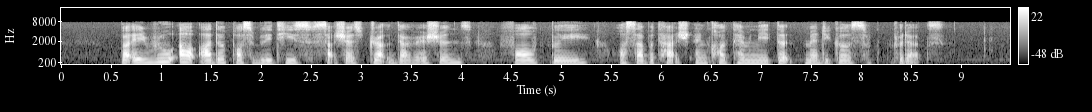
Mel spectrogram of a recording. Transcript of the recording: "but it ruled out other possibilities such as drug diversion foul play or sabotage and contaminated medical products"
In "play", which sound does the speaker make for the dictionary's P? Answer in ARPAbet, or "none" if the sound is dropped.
B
